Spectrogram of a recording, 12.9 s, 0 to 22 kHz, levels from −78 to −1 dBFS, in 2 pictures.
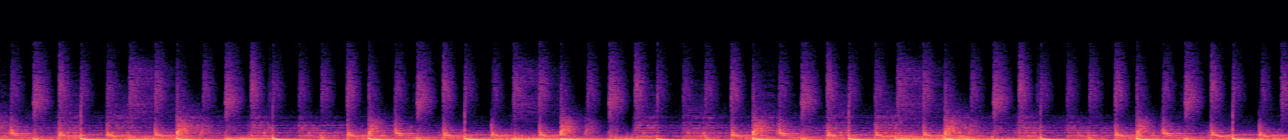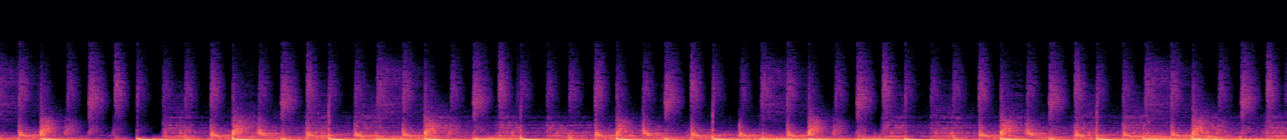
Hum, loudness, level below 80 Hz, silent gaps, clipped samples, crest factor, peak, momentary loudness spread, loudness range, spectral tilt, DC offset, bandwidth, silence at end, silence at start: none; -16 LUFS; -16 dBFS; none; under 0.1%; 14 dB; 0 dBFS; 4 LU; 1 LU; -7 dB/octave; under 0.1%; 13 kHz; 0 s; 0 s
